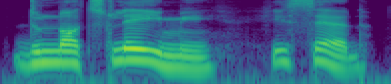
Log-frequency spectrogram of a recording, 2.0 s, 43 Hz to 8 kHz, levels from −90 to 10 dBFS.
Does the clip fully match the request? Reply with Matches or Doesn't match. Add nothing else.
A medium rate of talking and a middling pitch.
Matches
